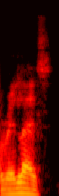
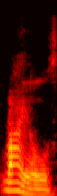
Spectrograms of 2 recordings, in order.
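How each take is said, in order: First: "Riles" said as "rill-ez", two syllables; short i in "Riles", then an ez ending; alternative pronunciation. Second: "Riles" as one word rhyming with miles; preferred pronunciation. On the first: Offering viewer another reading, "Riles" as rill-ez. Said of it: "Is it Riles that or Riles". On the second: Checking viewer's name, "Riles" said as ryelz. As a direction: give "Riles" a long eye vowel. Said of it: "I wanna say Riles". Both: Shown as a demonstration.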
